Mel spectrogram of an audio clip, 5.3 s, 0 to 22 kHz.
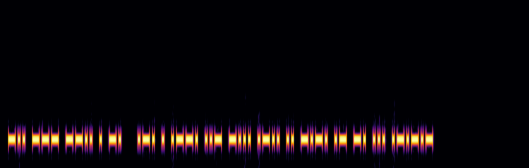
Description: Morse code, heard as a keyed tone, about 50 wpm, 700 Hz. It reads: DOZEN REPUBLICANS.
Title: Pangram Challenge v2 - 50wpm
